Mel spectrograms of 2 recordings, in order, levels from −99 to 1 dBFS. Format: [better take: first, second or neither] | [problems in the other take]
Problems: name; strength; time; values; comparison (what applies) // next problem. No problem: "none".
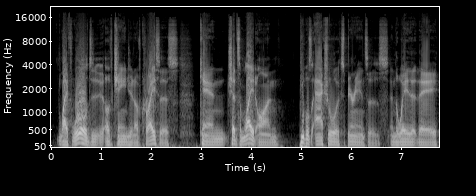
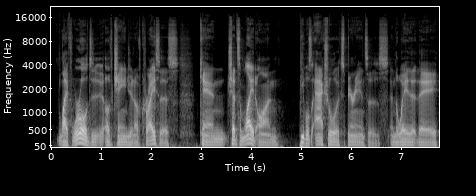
second | distortion; slight; 3% of the sound clipped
